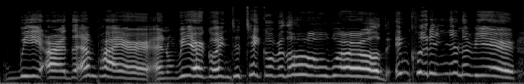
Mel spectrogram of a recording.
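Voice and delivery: hammed-up empire speech; villainous proclamation. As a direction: announce world conquest, building in pitch. Invading empire's proclamation, acted.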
